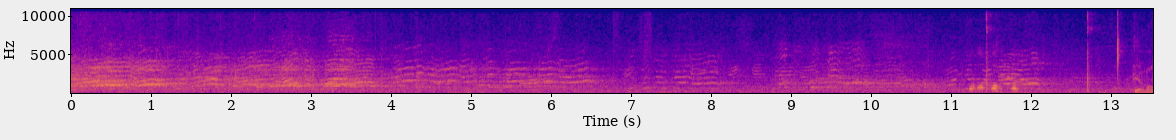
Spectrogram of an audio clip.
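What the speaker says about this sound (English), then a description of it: "Be a long wait for this crowd to settle." Arena crowd at an Asian Cup table tennis quarter-final, a loud continuous roar of chatter and cheering that slowly fades, with a few sharp ball or clap knocks near the end.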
